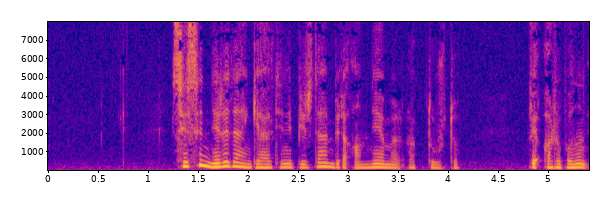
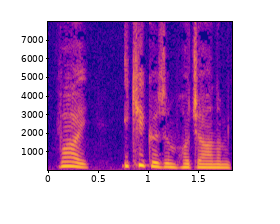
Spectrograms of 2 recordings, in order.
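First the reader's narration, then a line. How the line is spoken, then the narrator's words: Shouted. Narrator (Turkish): diye bağırdı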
